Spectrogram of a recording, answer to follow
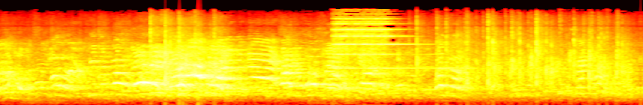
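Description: Spectators shouting and cheering at a boxing bout, with the ringside bell ringing once for about a second about halfway through to end the round, after which the boxers separate.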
